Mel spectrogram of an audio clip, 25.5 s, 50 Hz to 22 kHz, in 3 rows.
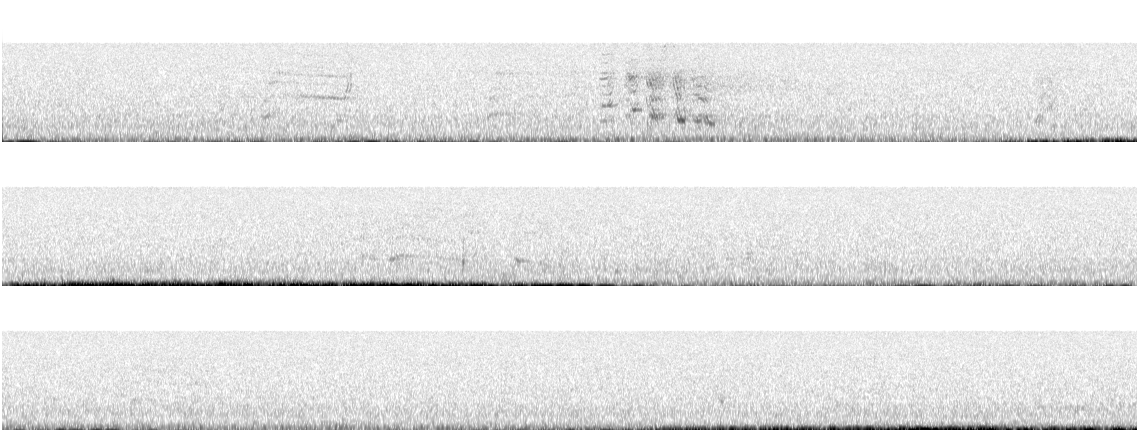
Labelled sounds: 2.2	2.6	killer whale, northern resident, G clan, call N40, 1.4 to 3.1 kHz
3.7	3.9	killer whale, northern resident, G clan, 0.80 to 0.86 kHz

